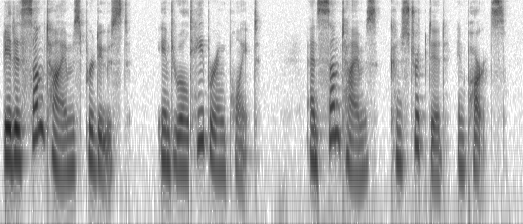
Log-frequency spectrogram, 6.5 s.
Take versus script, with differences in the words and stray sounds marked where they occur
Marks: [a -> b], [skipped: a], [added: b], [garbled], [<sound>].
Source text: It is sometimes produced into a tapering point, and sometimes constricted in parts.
It is sometimes produced into a tapering point, and sometimes constricted in parts.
